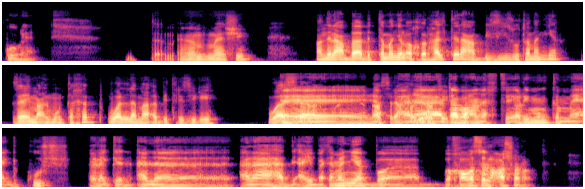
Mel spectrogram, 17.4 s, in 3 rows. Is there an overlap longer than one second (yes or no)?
yes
